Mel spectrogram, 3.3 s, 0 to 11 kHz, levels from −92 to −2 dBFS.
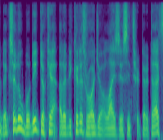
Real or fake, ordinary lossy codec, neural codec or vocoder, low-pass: fake; MP3, 64 kbps; codec, 16 kHz in and 24 kHz out, 0.4 kbps, LongCat-Audio-Codec, four codebook decoder; 9.9 kHz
